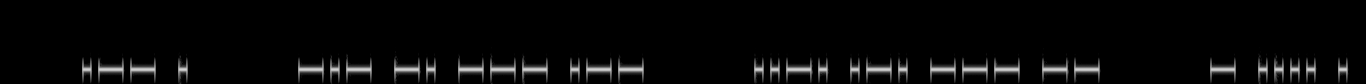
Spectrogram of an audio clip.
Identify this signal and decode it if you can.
Morse code, heard as a keyed tone, about 15 wpm, 700 Hz. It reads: WE KNOW FROM THE
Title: 2x Word-Spacing - Sentences from Top 500 Words - 15wpm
